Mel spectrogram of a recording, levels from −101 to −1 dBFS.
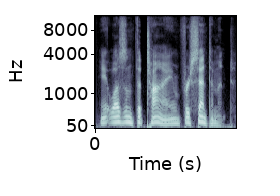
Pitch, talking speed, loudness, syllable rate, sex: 105 Hz, 170 wpm, -20 LUFS, 4.1 syllables/s, male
